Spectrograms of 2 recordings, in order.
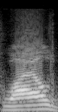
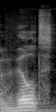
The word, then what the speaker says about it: Wild: it and in uh in German a w is pronounced like a V so vilt 2 this was his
